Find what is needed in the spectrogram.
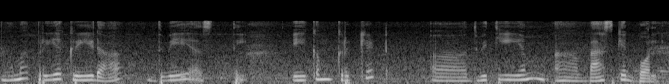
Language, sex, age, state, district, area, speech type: Sanskrit, female, 30-45, Tamil Nadu, Tiruchirappalli, urban, spontaneous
